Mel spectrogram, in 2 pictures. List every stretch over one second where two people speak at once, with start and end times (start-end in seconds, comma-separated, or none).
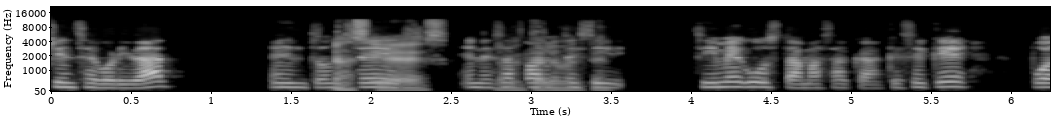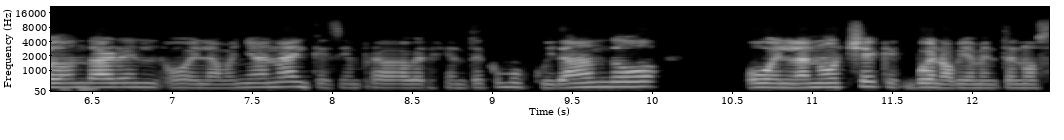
1.8-3.5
